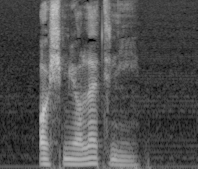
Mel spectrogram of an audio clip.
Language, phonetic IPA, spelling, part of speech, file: Polish, [ˌɔɕmʲjɔˈlɛtʲɲi], ośmioletni, adjective, Pl-ośmioletni.ogg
